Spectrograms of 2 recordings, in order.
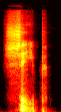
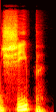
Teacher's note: For the E sound, truly stretch it out as you say it. It requires specific muscle movement in your cheeks and lips that is different from the short vowel.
